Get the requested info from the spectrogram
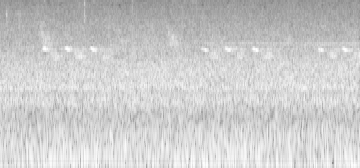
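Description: A steady low rumble with a small bird chirping in short runs of about three quick high notes, several times.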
